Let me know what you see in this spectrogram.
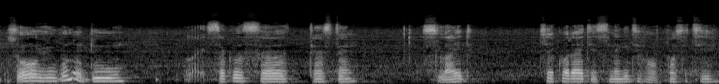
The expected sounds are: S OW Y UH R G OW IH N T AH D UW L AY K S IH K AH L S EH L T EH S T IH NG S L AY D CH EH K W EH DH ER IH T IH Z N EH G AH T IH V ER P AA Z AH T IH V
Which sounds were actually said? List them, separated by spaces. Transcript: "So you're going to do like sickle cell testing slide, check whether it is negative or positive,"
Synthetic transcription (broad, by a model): S OW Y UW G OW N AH D UW L AY K S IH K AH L S EH L T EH S T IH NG S L AY D CH EH K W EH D IH T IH S N EH G AH T IH V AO P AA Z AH T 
